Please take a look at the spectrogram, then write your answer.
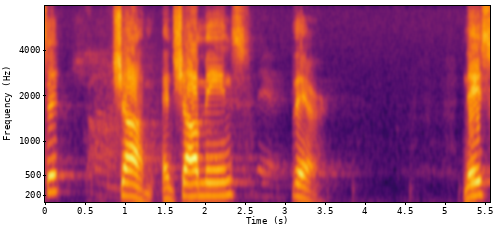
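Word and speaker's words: שָׁם: How do you pronounce it? Sham.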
